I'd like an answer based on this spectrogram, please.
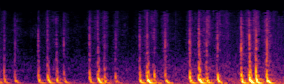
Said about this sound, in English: horse easily outdistances the few mounted guards, who, for some reason, appear anxious to talk to him.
